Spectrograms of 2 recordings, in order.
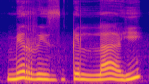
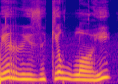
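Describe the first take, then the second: First: The L in Allah sounds light and thin. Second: The L in Allah sounds heavy and thick. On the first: The speaker calls it right. "Bacanya yang benar adalah mirrizqillahi" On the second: The speaker calls it wrong. "bacanya bukan mirrizqillahi"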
